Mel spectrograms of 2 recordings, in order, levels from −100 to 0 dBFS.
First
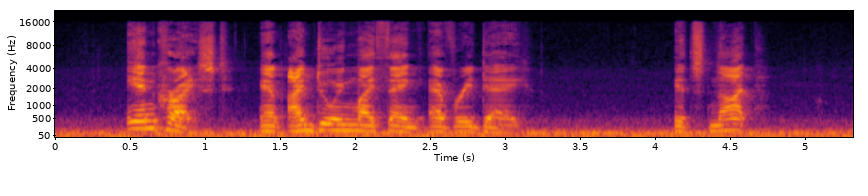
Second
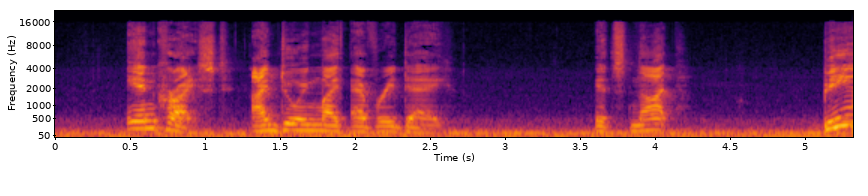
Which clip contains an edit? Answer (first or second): second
